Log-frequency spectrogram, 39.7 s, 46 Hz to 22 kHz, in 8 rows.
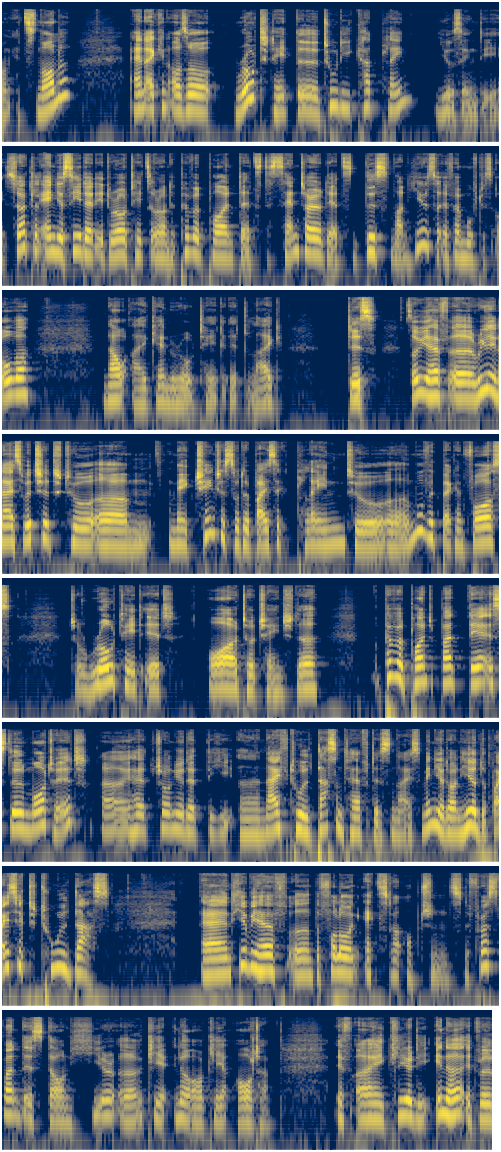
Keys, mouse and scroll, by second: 0.9-6.1 drag, 10.3 click, 13.6-15.4 drag, 16.5-18.1 drag, 18.1-19.7 middle drag, 19.7-20.8 drag, 20.8 middle click, 22.7 click, 24.5 click, 25.8 click, 27.6-28.0 scroll, 31.2 click.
